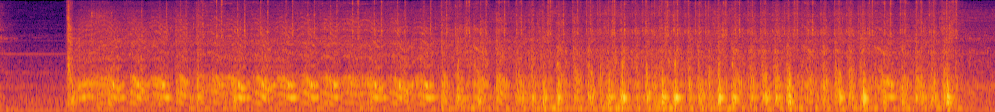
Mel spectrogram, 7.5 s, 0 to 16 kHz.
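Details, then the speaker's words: 2014 Mercedes GL350 3.0L diesel with crank/no-start and stalling complaint, heard under the hood: uneven, lumpy firing with irregular chuffs and the engine shaking badly, never settling to idle before dying; cause undetermined. "I hope you can see the engine shaking. This engine is shaking very badly. Start one more time. Whoa, that's bad."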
